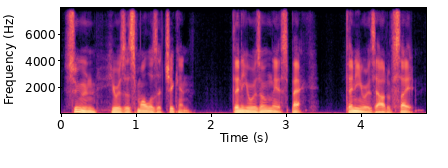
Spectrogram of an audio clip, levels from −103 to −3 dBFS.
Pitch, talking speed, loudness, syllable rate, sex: 95 Hz, 245 wpm, -17 LUFS, 6.2 syllables/s, male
